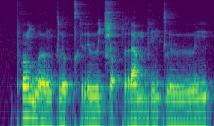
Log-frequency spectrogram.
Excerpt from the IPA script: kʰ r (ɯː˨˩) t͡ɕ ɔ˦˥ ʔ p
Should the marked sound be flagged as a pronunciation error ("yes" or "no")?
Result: yes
